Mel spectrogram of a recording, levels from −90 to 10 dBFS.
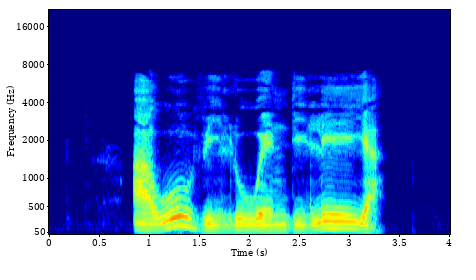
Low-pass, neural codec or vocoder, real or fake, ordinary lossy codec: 7.2 kHz; none; real; MP3, 48 kbps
